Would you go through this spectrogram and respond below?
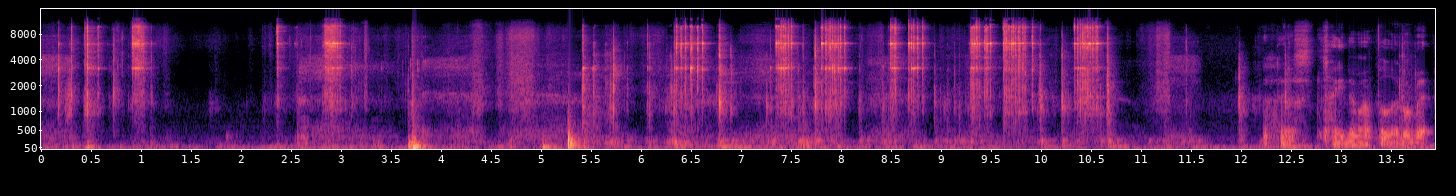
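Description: Spark plugs on a motorbike engine being tightened with a ratchet, giving repeated clicking bursts up close with short pauses between them.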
